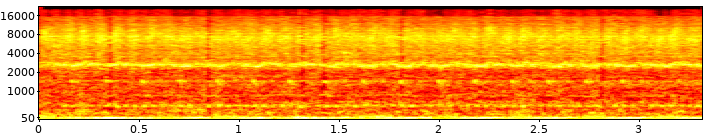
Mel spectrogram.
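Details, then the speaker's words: Proton Saga Iswara LMSS at steady cold idle after valve adjustment, EGR cleaning and an oil change to 10W-40: smooth, even low hum with no ticking or valve clatter from the top end; valvetrain sounds quiet and healthy. "don't hear any v no don't hear any clatter just yet overall pretty good"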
